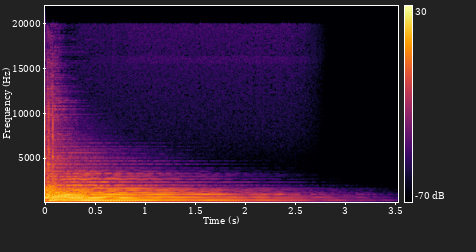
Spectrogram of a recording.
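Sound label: Shawzin Major Chord E; Chords; Warframe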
